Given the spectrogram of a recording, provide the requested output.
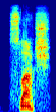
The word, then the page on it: slush: British English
